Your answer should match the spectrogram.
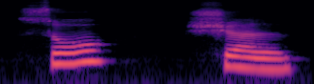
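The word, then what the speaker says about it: social: तो सी आई एल इसको शल पढ़ना है क्योंकि जो सी आई है ना इसका श उच्चारण है श तो देखिए स्पै शल सो शल ओफी शल क्रू शल [नाक से की जाने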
